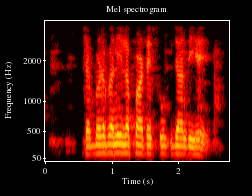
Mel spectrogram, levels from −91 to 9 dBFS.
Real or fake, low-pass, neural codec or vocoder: fake; 3.6 kHz; vocoder, 22.05 kHz, 80 mel bands, WaveNeXt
